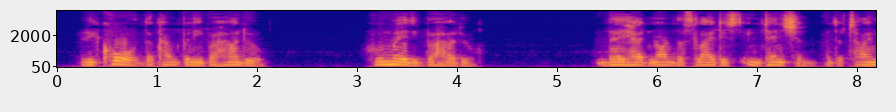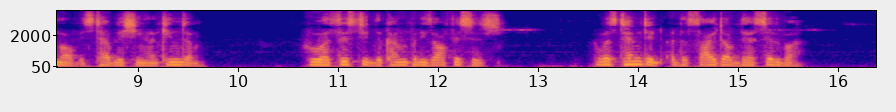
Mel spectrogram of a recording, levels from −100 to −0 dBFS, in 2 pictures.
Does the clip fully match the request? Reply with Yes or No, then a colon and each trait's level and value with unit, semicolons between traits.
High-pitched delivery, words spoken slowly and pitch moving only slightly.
No: low, 135 Hz; slow, 130 wpm; narrow, 1.8 semitones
